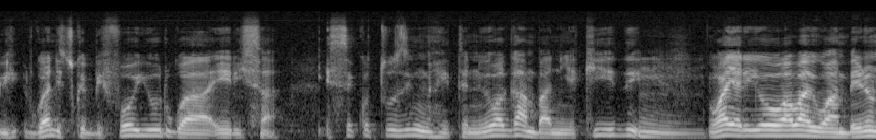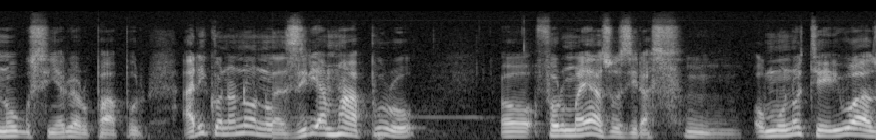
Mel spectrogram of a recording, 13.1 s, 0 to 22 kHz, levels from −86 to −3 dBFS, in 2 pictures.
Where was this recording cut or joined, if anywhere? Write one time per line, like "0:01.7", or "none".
0:02.4
0:08.6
